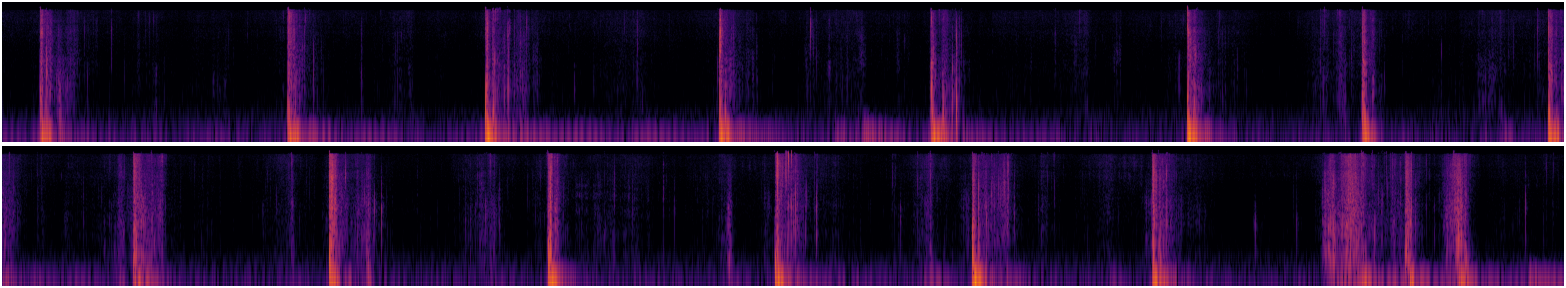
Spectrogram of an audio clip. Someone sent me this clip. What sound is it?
footsteps boots gravel dirt quick but separated
dirt, footsteps, boots, gravel, quick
